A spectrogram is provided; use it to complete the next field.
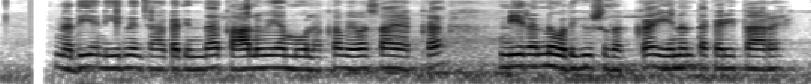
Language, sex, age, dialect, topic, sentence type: Kannada, male, 31-35, Dharwad Kannada, agriculture, question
